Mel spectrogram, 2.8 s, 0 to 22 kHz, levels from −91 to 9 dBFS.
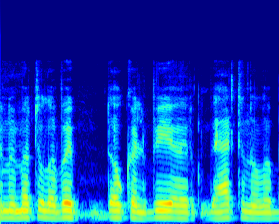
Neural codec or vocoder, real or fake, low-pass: none; real; 7.2 kHz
